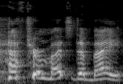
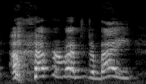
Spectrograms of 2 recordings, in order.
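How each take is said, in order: First: Said in the usual way. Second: Higher and slow, with a laugh in the voice. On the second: Real, not acted. Reader restarting the book blurb after a stumble, laughing. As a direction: restart the blurb line while still laughing at yourself.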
